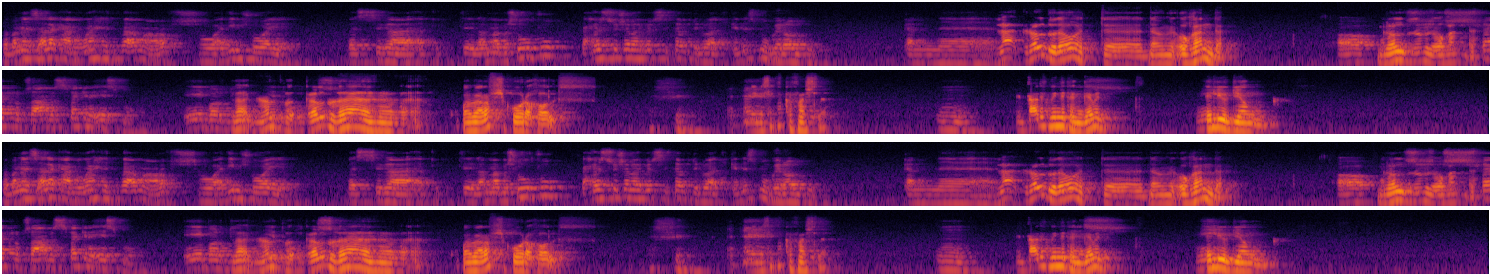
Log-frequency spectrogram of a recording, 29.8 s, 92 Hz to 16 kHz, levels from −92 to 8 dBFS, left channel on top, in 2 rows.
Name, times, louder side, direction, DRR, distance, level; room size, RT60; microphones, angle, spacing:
voice 1, 0.0-2.9 3.5-5.5 5.8-8.2 9.0-10.0 13.3-16.2 16.7-18.6 21.4-21.8 22.1-22.6 24.2-24.6 25.5-26.1 26.8-27.1, right 2 dB, 90° right, 4 dB, 4.4 m, -38 dB
voice 2, 10.0-12.2 13.8-14.8 17.2-19.1 19.5-20.7 22.3-23.1 25.0-25.9 26.9-27.5, left 2 dB, 40° left, 14 dB, 1.1 m, -26 dB
19.0 x 16.5 x 4.3 m, 0.43 s
head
